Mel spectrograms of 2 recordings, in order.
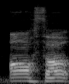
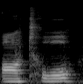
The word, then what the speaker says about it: Arthur: up to this season, we've got Arthur, or Artur, depending on how you want to pronounce it, formerly of Barcelona before moving to Juventus.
